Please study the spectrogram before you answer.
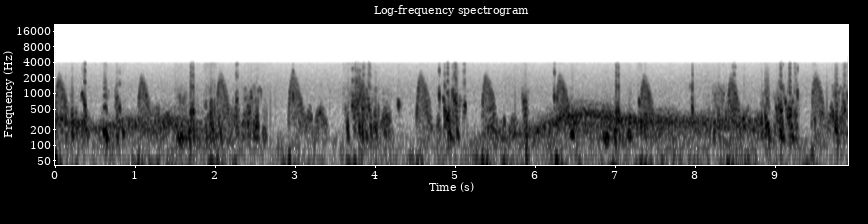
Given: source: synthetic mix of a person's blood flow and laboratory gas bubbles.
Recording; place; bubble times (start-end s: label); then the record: Doppler ultrasound of blood flow; subclavian vein
0.10-0.45 s: bubbles
0.57-0.71 s: bubbles
0.74-0.91 s: bubbles
1.48-1.82 s: bubbles
1.85-2.12 s: bubbles
2.22-2.68 s: bubbles
2.95-3.02 s: bubbles
3.60-4.21 s: bubbles
4.27-4.36 s: bubbles
4.77-5.17 s: bubbles
5.83-5.95 s: bubbles
6.22-6.54 s: bubbles
6.83-7.24 s: bubbles
7.27-7.45 s: bubbles
7.91-8.02 s: bubbles
8.13-8.67 s: bubbles
8.80-9.33 s: bubbles
9.46-9.54 s: bubbles
9.70-9.92 s: bubbles
From the record:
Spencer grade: 3 (all of the cardiac periods contain showers or single bubble signals, but not dominating or overriding the cardiac motion signals); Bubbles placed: anywhere in the cardiac cycle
